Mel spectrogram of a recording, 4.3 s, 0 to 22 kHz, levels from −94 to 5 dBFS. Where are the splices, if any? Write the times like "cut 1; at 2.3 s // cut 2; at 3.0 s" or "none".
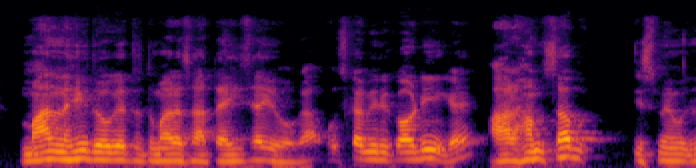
cut 1; at 3.0 s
